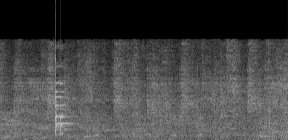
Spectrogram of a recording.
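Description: One sharp clink of tableware about half a second in, with a short ringing tone, over the steady background din of a busy restaurant.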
